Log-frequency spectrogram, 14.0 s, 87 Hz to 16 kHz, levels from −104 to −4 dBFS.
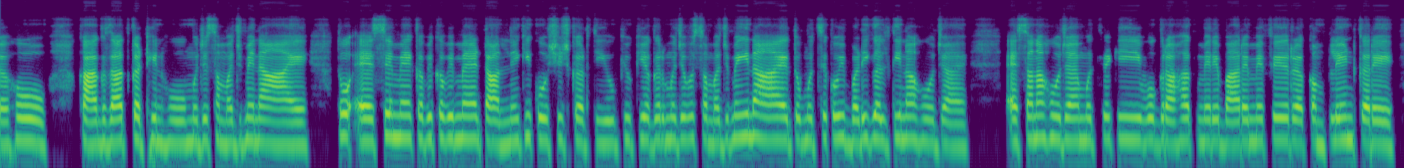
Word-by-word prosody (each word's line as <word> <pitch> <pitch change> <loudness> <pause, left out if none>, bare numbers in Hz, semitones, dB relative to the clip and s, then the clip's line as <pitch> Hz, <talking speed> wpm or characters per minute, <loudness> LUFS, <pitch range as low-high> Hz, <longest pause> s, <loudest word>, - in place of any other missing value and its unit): हो, 200 -3 +1 0.3
कागज़ात 190 +1 +5
कठिन 205 -1 +1
हों, 190 0 -4
मुझे 195 0 -4
समझ 185 -2 -5
में 205 - 0
ना 195 -1 +3 0.2
आए, 180 0 +1 0.3
तो 235 - +2 0.2
ऐसे 230 +5 0
मैं 225 0 +1
कभी-कभी 215 0 -1
मैं 215 0 +1
टालने 190 0 +3
की 225 +3 -5
कोशिश 205 -1 -2
करती 195 -1 -3
हूँ, 190 0 -5
क्योंकि 210 0 -5
अगर 205 0 -3
मुझे 210 0 -3
वो 215 - -4
समझ 195 -2 -5
में 220 - 0
ही 230 +1 +3
ना 230 -2 +5
आए, 210 0 +5
तो 205 +2 -5
मुझसे 205 +1 -6
कोई 220 0 0
बड़ी 210 +3 -2
ग़लती 215 0 -1
ना 215 0 0
हो 195 -1 -5
जाए। 175 -2 -3 0.5
ऐसा 205 +3 +1
ना 220 - +4
हो 220 - 0
जाए 205 0 +1
मुझसे 205 +1 -4
कि 210 0 -2
वो 205 0 -1
ग्राहक 200 0 +1
मेरे 195 0 -2
बारे 185 +1 +2
में 200 0 -3
फिर 205 -2 +2
कंप्लेंट 205 +2 -1
करे, 190 -2 +2
205 Hz, 215 wpm, -25 LUFS, 190-210 Hz, 0.5 s, कागज़ात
